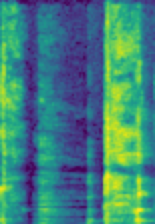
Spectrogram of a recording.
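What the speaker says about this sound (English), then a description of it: "I would have not coughed." A single person coughs sharply twice, close and fairly quiet, with short bursts separated by a brief pause.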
